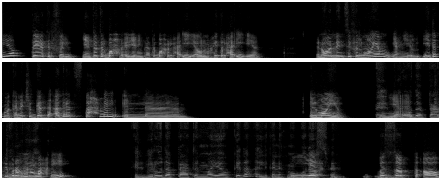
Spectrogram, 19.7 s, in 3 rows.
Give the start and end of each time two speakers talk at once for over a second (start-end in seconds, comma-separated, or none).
12.2-14.0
